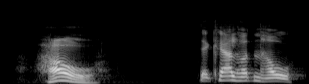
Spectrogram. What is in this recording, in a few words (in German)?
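"hau", wittlicher woerterbuch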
